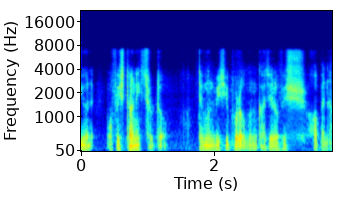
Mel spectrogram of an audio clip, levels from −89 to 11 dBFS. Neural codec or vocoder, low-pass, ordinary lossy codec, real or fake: codec, 24 kHz, 0.5 kbps, DualCodec; 7.2 kHz; none; fake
